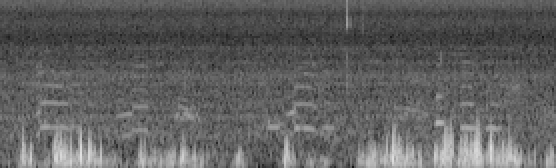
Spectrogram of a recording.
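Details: Breeding-season cormorant colony: dense, overlapping low gargling croaks from many birds, rising and falling in waves, with thin tonal calls from other birds behind.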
